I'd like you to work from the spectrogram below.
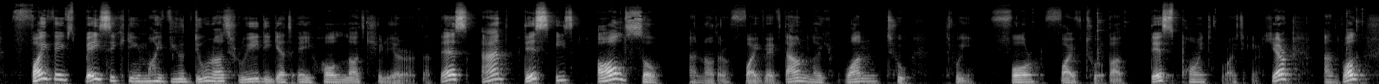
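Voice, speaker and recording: Male market commentator, grating and hoarse with a head cold, very animated pitch, emphatic question-and-answer delivery. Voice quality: grating, rough voice. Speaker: host of crypto market update. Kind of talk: technical chart commentary.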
